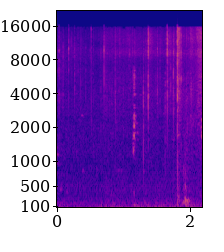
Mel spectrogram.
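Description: A small campfire crackles softly.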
